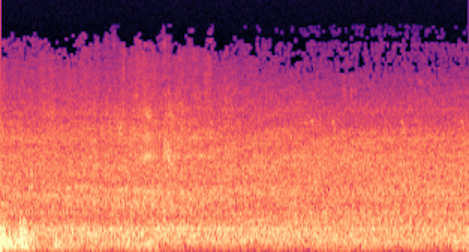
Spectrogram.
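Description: Steady wind noise on the microphone, with a brief louder low rumble right at the start.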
